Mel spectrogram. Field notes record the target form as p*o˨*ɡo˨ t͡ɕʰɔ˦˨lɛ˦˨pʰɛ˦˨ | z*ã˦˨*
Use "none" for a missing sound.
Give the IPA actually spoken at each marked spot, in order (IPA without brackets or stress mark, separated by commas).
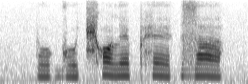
o˨, ä˦˨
